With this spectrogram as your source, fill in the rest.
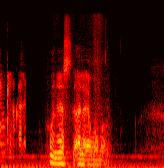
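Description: A young man speaks briefly in a low voice.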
